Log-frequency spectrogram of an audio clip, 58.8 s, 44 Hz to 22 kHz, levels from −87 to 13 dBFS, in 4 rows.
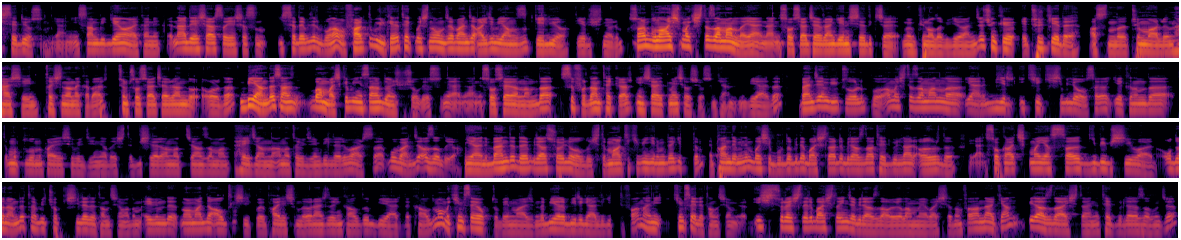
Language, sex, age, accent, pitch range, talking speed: Turkish, male, 30-49, native, 100-130 Hz, 185 wpm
